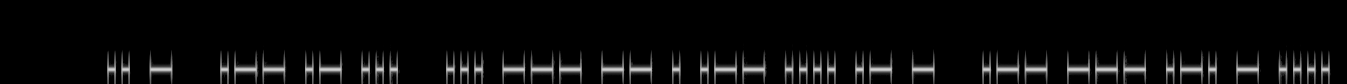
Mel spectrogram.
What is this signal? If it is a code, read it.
Morse code, heard as a keyed tone, about 17 wpm, 700 Hz. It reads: IT WAS SOMEWHAT WORTH
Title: Sentences from Top 1300 Words 17wpm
